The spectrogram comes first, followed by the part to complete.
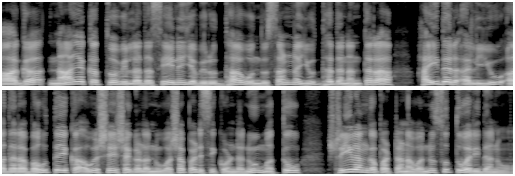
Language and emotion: Kannada, neutral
